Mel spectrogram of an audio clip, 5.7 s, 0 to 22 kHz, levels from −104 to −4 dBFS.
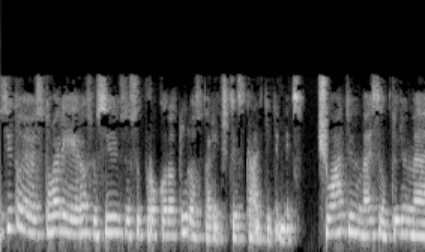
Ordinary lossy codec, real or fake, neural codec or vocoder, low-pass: MP3, 32 kbps; real; none; 7.2 kHz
